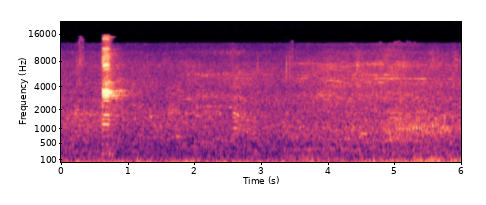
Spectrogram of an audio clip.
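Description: City street traffic at an intersection: cars passing and turning close by, with a steady low rumble. About half a second in comes one short, high-pitched toot.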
